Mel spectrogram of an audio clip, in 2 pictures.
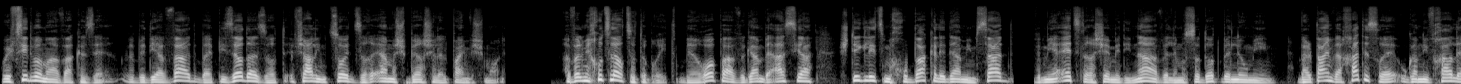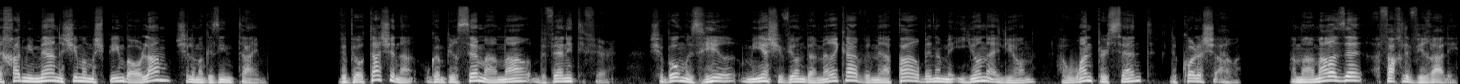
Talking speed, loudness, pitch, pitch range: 140 wpm, -14 LUFS, 120 Hz, 105-150 Hz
